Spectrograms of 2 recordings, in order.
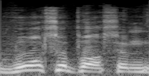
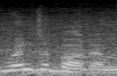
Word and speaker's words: Winterbottom: winterbottom no it's not is it water bottom then no it's winterbottom right well you just said no it's not when I said near winter bottom and you just said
